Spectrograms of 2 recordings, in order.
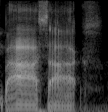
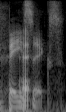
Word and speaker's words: BasX: x I don't know there's no there's no e bassx they say it's Basics like you know basic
